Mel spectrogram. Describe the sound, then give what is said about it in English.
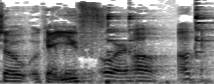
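A spoon clinks against a mug as tea is stirred: a few quick, bright metallic taps in an irregular rhythm, with some voice sounds mixed in. “I'm just going to stew my tea.”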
